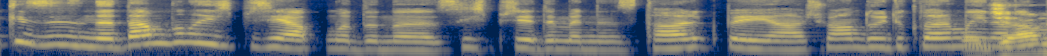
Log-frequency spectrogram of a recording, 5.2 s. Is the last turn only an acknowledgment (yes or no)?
yes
